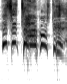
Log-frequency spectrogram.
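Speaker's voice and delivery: put-on high, loud wail of a crushed nine-year-old; sobbing kid. Brother wailing to the family at the taco stand, sobbing. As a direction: sob it out in disbelief. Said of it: "he just starts sobbing".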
